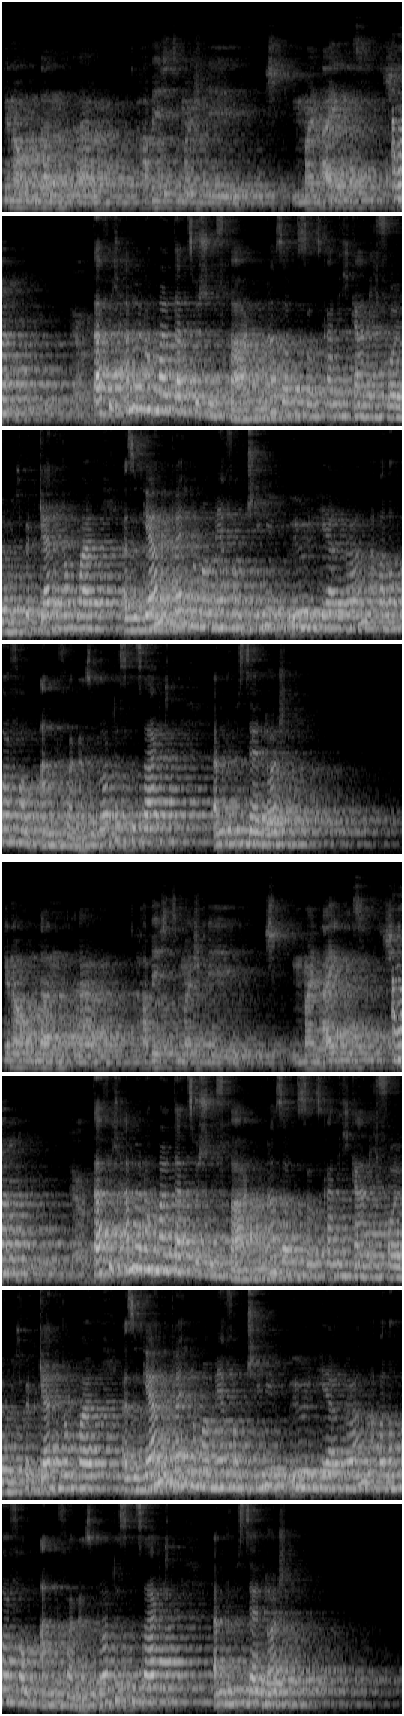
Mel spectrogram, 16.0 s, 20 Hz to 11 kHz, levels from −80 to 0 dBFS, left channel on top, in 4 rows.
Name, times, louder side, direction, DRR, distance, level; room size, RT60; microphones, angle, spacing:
voice 1, 0.0-4.4 4.7-4.9, right 1 dB, 70° right, -2 dB, 3.2 m, -35 dB
voice 2, 4.9-13.7 14.1-14.8, equal, 5° right, -1 dB, 1.3 m, -28 dB
11.0 x 10.5 x 9.3 m, 2.7 s
head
